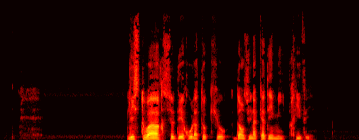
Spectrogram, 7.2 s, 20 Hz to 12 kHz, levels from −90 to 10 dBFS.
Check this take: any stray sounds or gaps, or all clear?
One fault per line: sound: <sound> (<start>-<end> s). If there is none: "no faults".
no faults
